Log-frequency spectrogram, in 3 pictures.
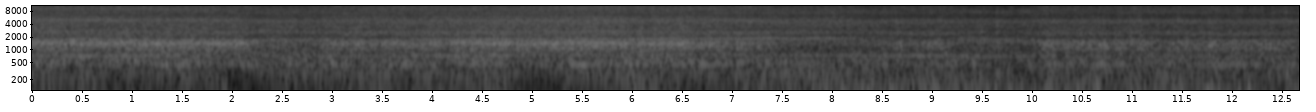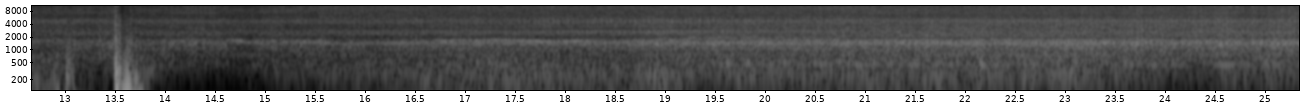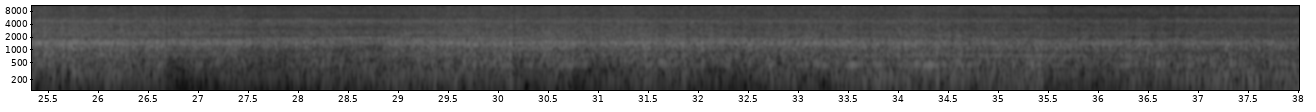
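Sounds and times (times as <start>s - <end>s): motorcycle engine running: 12.9s - 13.9s.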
